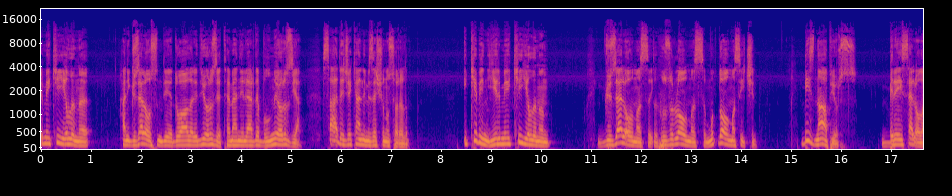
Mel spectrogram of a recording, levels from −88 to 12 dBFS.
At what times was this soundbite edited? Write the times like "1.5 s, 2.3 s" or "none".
12.2 s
